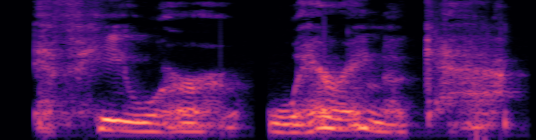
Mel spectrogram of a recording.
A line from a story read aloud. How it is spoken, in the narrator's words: Matthew whispers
